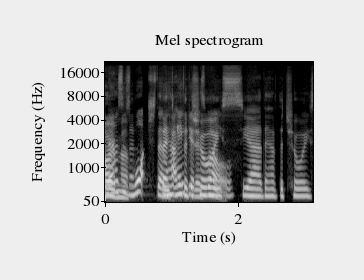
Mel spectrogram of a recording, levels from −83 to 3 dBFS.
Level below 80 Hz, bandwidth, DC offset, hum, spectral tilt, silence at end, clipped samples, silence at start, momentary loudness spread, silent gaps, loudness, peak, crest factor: -68 dBFS; 20 kHz; under 0.1%; none; -6 dB/octave; 0 s; under 0.1%; 0 s; 9 LU; none; -17 LUFS; 0 dBFS; 16 dB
